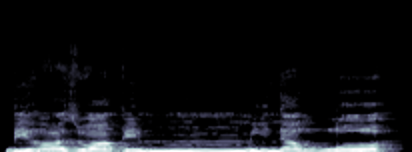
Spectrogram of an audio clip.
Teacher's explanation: अब यहाँ पर इदगाम मालून ना हो रहा है, तनवीन के बाद हरूफ यह मालून के 6 हरूफ में से मीम है, तो यहाँ पर हम इसको इसमें मुद्गम भी करेंगे बा को मीम में, और थोड़ा सा गुना भी करेंगे।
